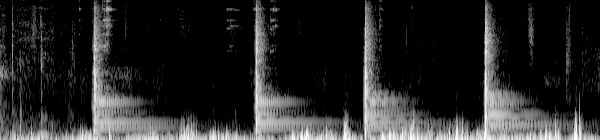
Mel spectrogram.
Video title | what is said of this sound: Garjai Mata Dham | यह कोई घंटी की आवाज नहीं है यह उसी चट्टान की आवाज है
